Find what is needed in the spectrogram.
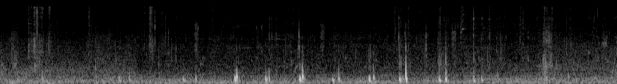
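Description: Footsteps on an asphalt road, short even steps at about three a second, over a steady low rumble.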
